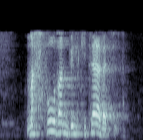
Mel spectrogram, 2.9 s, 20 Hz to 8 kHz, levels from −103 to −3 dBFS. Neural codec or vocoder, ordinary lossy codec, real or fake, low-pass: none; AAC, 16 kbps; real; 7.2 kHz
